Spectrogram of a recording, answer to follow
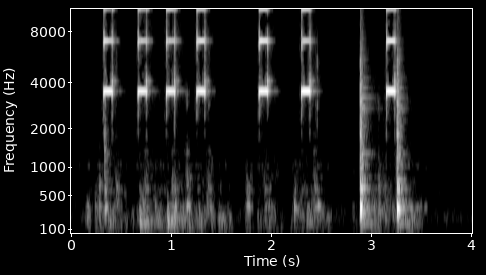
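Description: Scantronic SC800 alarm keypad giving a short high beep for each key pressed: seven beeps at an uneven typing pace as a user code plus star, nine, pound is entered, the panel's trouble-silence sequence. A single click sounds just before the last beep.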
